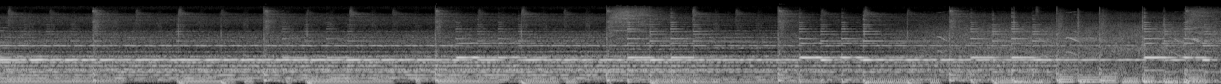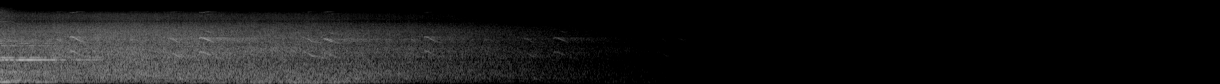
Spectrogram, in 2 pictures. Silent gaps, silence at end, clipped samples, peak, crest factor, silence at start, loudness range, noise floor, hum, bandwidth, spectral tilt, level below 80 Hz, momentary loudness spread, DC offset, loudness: none; 7.75 s; under 0.1%; -2 dBFS; 18 dB; 0 s; 14 LU; -88 dBFS; none; 16.5 kHz; -4.5 dB/octave; -38 dBFS; 16 LU; under 0.1%; -18 LUFS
